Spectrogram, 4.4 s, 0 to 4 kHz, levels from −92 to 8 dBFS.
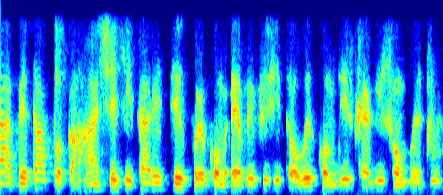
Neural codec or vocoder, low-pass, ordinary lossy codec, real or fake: codec, 24 kHz, 6 kbps, HILCodec; 3.6 kHz; none; fake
